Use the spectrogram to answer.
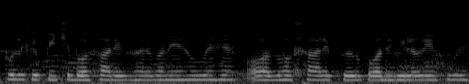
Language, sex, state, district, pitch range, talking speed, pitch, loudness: Hindi, female, Uttar Pradesh, Jalaun, 200-210 Hz, 230 wpm, 205 Hz, -37 LUFS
